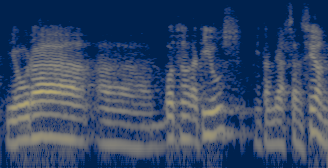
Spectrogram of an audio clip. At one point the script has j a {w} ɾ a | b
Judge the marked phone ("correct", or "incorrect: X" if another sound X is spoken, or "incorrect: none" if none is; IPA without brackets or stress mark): correct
